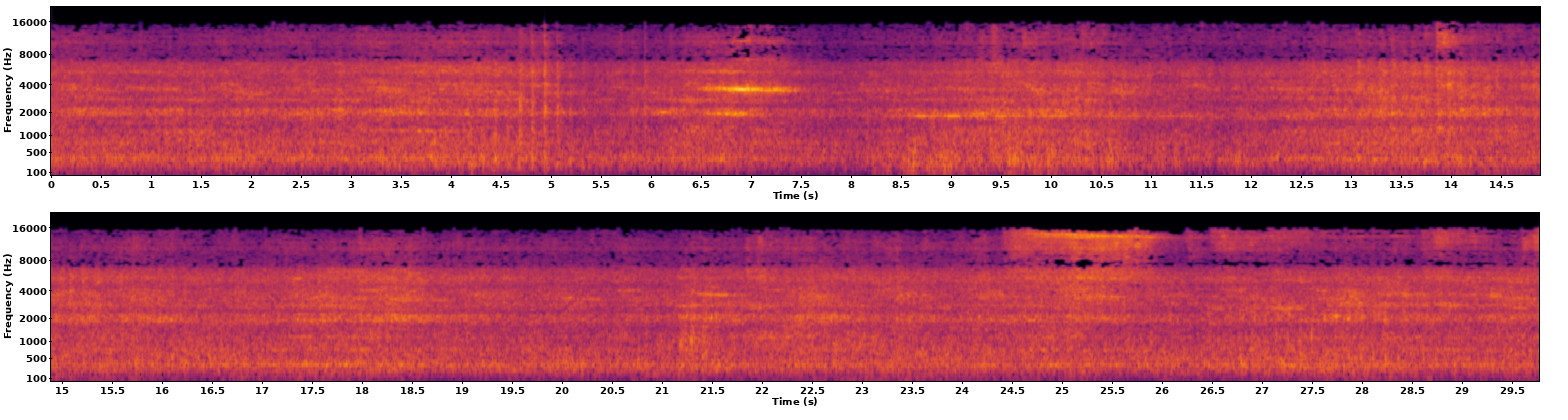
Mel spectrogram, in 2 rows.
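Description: Freight train cars rolling past on the rails: a steady, fairly loud noise of wheels on track, with brief high wheel squeals about 7 seconds in and again around 10 seconds.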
